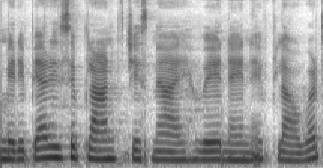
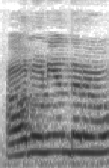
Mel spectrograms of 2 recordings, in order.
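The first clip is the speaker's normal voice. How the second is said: higher, louder call to a little one; 8 semitones higher, 5 dB louder than usual. Real, not acted. माँ बच्चे को अंदर बुलाती है. (बच्चे को ऊँची आवाज़ में पुकारते हुए)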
